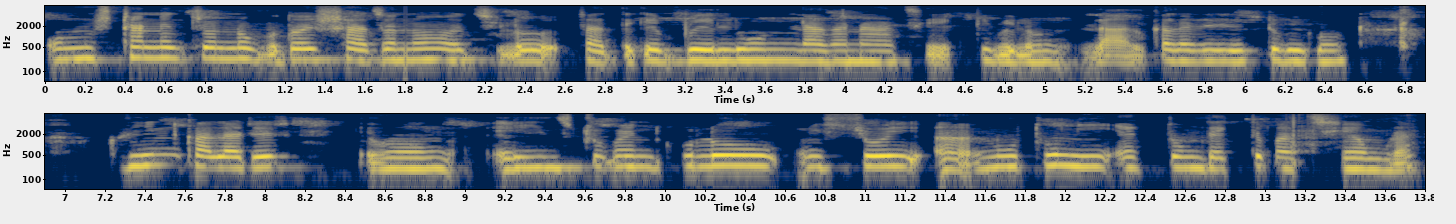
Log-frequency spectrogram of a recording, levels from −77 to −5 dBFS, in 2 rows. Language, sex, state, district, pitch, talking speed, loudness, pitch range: Bengali, female, West Bengal, Jalpaiguri, 225 Hz, 135 wpm, -19 LUFS, 210-240 Hz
